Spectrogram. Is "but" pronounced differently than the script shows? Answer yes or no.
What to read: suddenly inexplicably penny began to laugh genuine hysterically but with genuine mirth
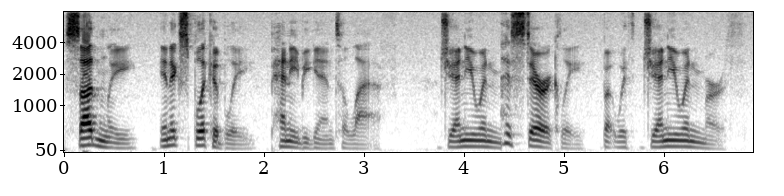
no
